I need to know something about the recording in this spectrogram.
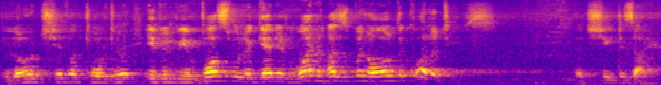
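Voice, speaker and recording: Stage play: male actor as learned storyteller, wry and moralizing, soft mellow tone, distant echoey pickup. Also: on the high side, lively intonation, lightly acted. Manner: deliberate, emphatic, repeats phrases for effect. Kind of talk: theatrical storytelling of epic tales.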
